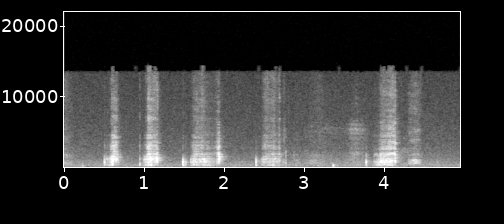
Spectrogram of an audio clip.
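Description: A piece of chalk held in the fingertips draws a cat outline on a flat, wooden-framed chalkboard. Short and longer scratchy strokes rasp across the board with a dry, bright texture. Small clicks of the chalk tip touching the surface are heard between strokes.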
